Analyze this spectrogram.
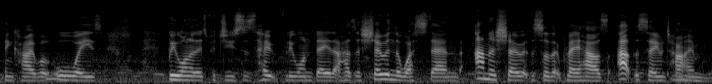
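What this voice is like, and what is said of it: Manchester accent with a twang. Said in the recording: “you've got that wonderful Manchester accent ... There's a lovely twang to it”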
